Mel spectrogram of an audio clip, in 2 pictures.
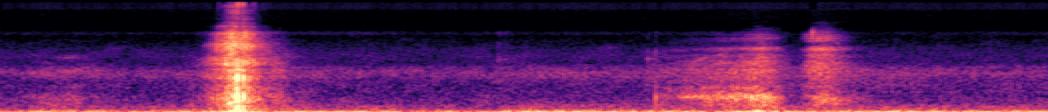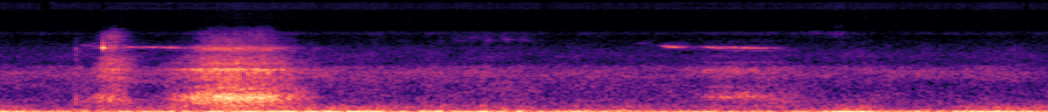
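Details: Strong, desperate sneezing: a sharp, explosive sneeze, then heavy breaths and further sneeze-like bursts over a low room rumble; repeated sneezing.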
